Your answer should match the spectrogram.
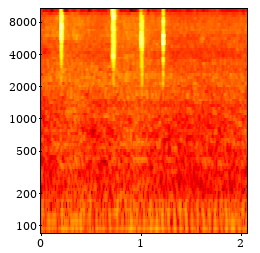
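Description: Low, steady rumble of a slow-moving motor vehicle, with four short, high ticks in the first second or so.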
